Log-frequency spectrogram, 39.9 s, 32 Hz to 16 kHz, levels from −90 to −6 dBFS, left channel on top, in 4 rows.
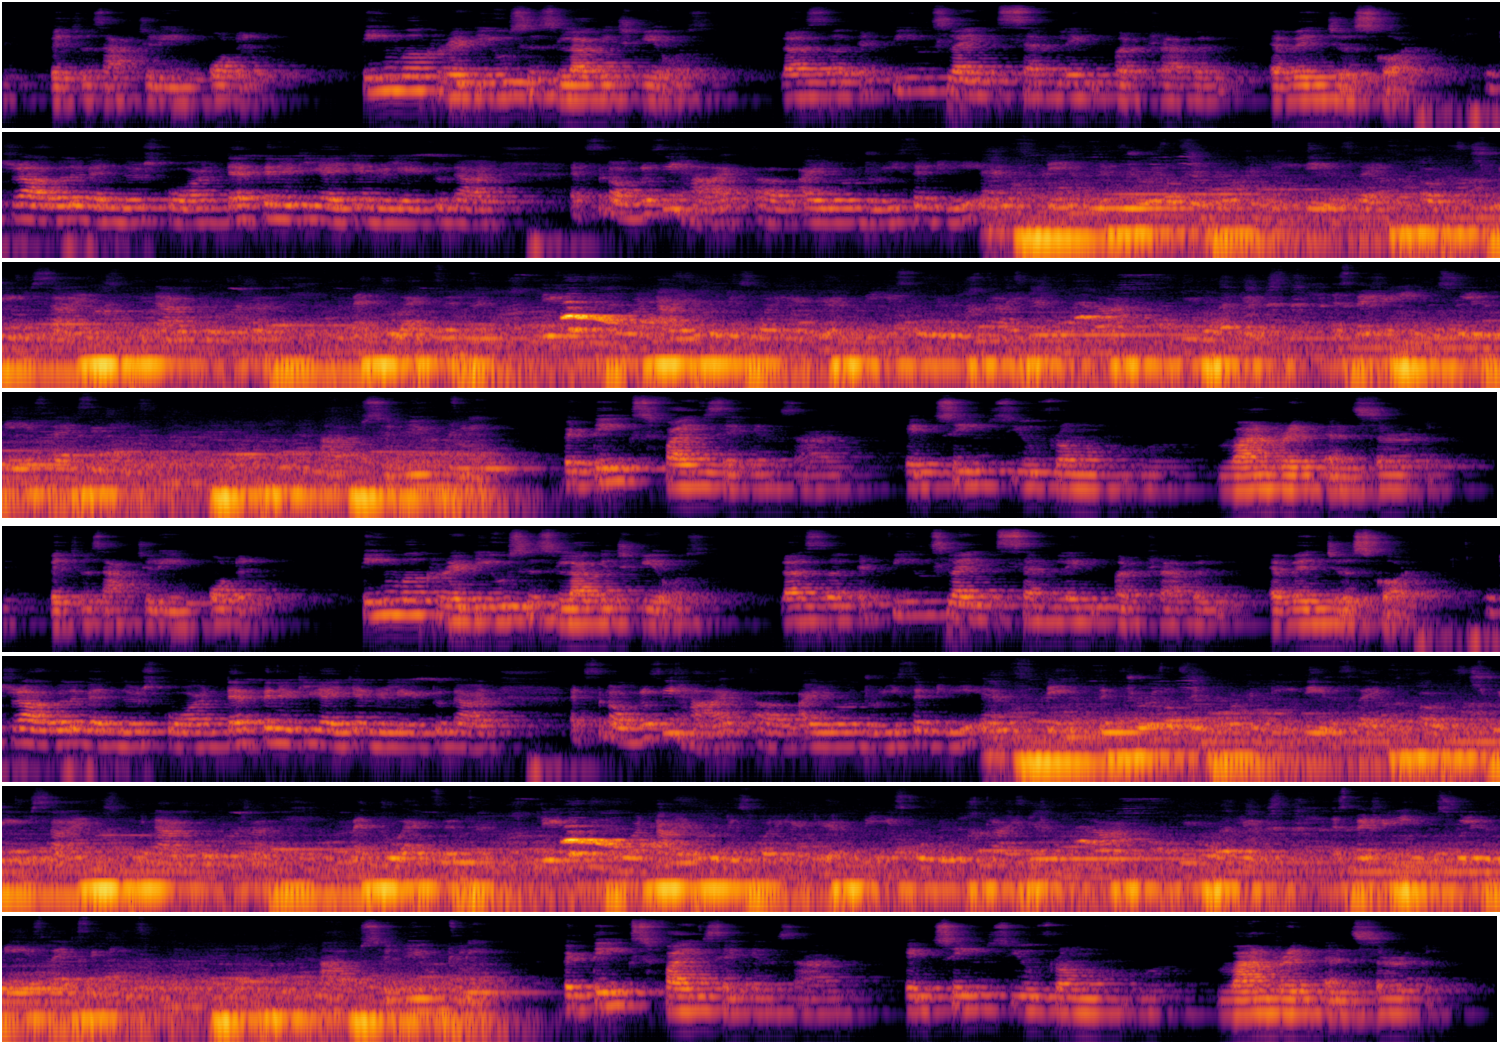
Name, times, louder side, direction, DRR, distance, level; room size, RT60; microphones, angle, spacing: voice 1, 0.3-1.7 2.4-4.6 5.2-5.6 5.9-8.1 8.5-9.3 32.1-33.2 33.7-35.5 36.0-37.8 38.1-39.5, right 1 dB, 60° right, -2 dB, 0.7 m, -38 dB
voice 2, 10.0-23.1 23.5-27.5 27.8-30.9, right 1 dB, 25° right, -2 dB, 0.7 m, -38 dB
sound 1, 16.5-33.2, left 1 dB, 55° left, 1.0 m, -29 dB
3.7 x 2.6 x 3.4 m, 0.89 s
head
